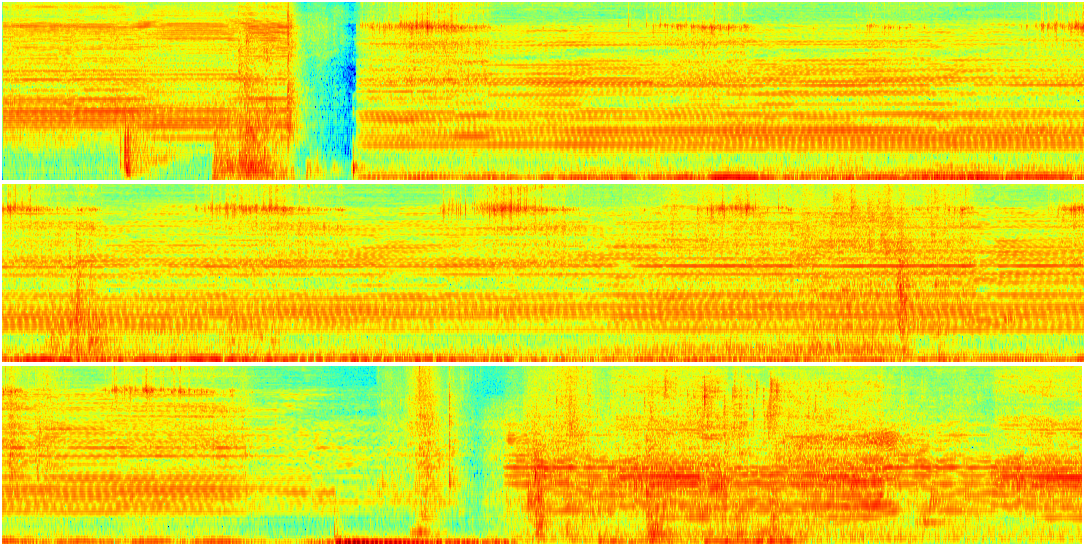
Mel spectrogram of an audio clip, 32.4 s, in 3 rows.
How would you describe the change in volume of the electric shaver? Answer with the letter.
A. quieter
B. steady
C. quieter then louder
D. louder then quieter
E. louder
B.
